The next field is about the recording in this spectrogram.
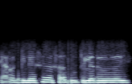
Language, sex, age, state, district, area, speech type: Telugu, male, 30-45, Andhra Pradesh, Konaseema, rural, conversation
